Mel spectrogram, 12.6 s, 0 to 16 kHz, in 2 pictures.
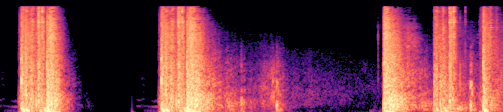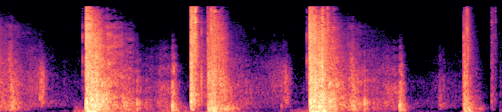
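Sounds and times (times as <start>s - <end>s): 
various designed guns shooting: 0.2s - 0.9s, 2.0s - 3.7s, 4.8s - 11.5s.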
